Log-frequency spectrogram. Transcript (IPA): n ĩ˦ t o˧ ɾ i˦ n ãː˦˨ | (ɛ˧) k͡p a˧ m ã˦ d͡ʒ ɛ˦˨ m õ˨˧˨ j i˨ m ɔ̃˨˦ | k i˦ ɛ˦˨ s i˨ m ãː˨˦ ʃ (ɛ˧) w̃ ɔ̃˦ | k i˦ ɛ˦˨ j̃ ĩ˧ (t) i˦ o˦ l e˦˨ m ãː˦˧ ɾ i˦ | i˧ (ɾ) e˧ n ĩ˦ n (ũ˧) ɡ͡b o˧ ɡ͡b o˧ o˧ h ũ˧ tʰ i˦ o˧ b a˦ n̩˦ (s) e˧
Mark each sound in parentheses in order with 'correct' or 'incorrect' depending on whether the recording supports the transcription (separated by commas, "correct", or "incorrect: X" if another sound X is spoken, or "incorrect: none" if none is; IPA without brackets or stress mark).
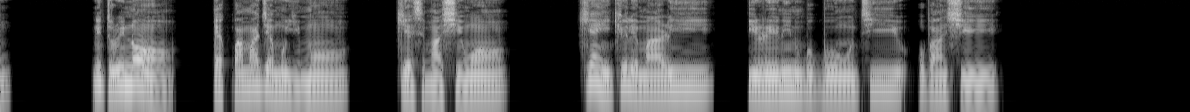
correct, incorrect: e˧, incorrect: k, correct, correct, incorrect: ʃ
